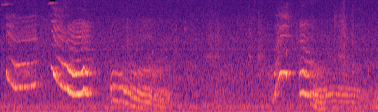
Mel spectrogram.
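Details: Jackabee (Beagle Jack Russell) puppies playing, wrestling and crying: loud harmonic wails that sweep downward, a long descending baying cry, then rising-and-falling yelps, all over a low steady hum.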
